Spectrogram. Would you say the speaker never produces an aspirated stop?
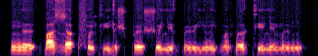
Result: yes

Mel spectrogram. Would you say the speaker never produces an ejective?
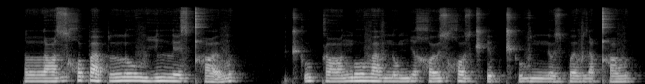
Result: no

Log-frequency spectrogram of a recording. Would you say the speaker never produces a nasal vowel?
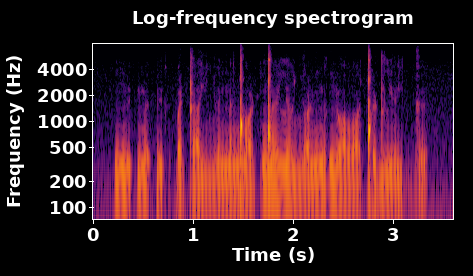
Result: yes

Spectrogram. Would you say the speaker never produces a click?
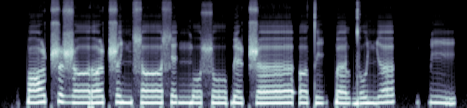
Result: yes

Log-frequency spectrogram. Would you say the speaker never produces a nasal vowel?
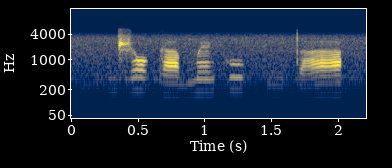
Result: no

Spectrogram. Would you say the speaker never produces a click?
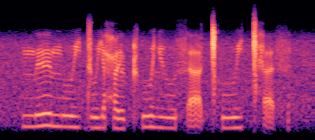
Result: no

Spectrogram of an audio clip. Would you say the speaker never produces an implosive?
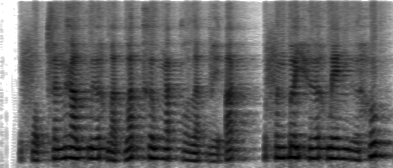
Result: no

